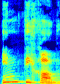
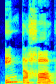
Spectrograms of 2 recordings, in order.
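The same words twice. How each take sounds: First: "انتخاب" slowly as in-ti-khab; correct pronunciation. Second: "انتخاب" as intakhab, a after the t; wrong pronunciation. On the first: Teacher gives students the correct reading, "انتخاب" as in-ti-khab. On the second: Teacher shows students the faulty reading, "انتخاب" said as in-ta-khab. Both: Shown as a demonstration. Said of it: "تے کے نیچے ہم زیر کی علامت".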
